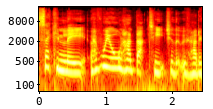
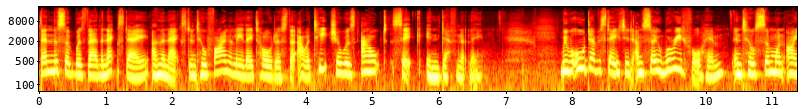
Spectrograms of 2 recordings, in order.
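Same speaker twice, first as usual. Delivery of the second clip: ordinary talk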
